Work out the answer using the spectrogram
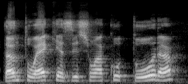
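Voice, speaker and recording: A man's voice: sits high, steady tone, brisk. A man gives an informal church teaching, full of "né?" tags and little acted-out dialogues. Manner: conversational, constantly adds "né?" tags; acts out little quoted dialogues. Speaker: discipleship teacher.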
